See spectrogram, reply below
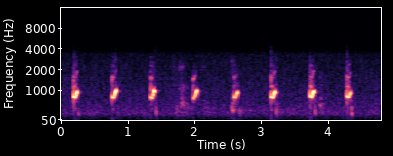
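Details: White-breasted waterhen lure call used for trapping: short, sharp, slightly hooked notes repeated steadily about every half second, nine in under five seconds, over a faint hiss.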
